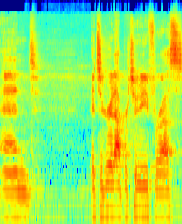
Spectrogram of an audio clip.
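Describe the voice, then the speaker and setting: Medium in pitch, a man speaks with monotone, flat intonation. There is audible room echo and noticeable background noise. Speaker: metal musician. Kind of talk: interview.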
